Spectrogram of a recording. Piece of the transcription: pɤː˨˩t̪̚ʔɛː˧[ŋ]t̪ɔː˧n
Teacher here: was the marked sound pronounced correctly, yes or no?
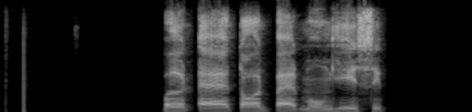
no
